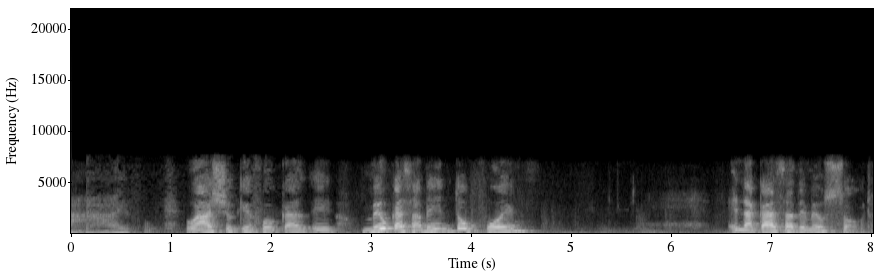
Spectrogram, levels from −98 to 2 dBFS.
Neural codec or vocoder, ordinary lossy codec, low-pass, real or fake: none; Opus, 24 kbps; 7.2 kHz; real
